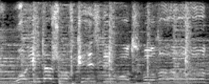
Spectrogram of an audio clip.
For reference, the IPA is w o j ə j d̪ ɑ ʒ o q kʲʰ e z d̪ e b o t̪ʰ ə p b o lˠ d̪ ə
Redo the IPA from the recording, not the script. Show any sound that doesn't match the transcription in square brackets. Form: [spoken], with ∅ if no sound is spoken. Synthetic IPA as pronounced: w o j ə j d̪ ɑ ʒ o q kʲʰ e z d̪ e [w] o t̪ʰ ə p b o lˠ d̪ ə

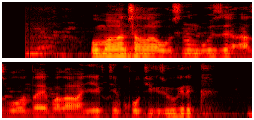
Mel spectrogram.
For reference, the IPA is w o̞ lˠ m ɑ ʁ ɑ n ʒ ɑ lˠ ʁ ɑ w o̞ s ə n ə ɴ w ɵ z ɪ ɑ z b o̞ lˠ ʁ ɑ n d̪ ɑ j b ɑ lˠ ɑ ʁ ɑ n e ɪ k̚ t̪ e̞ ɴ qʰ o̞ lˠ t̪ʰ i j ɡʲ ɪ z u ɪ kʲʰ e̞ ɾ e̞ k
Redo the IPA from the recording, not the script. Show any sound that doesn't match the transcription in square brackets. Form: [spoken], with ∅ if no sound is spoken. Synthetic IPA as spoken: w o̞ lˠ m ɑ ʁ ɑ n [ʃ] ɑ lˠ ʁ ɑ w o̞ s ə n ə ɴ w ɵ z ɪ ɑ z b o̞ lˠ ʁ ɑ n d̪ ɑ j b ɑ lˠ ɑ ʁ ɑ n e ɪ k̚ t̪ e̞ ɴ qʰ o̞ lˠ t̪ʰ i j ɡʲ ɪ z u ɪ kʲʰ e̞ ɾ e̞ k

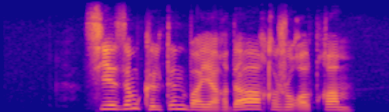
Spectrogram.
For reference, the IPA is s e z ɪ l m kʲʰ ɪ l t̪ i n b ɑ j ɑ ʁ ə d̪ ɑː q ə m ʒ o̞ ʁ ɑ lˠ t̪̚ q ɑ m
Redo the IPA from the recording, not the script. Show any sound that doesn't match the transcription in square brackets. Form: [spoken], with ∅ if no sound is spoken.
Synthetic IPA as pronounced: s e z ɪ [∅] m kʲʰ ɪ l t̪ [ɪ] n b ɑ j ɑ ʁ ə d̪ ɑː q ə [∅] ʒ o̞ ʁ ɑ lˠ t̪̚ q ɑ m

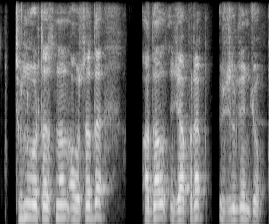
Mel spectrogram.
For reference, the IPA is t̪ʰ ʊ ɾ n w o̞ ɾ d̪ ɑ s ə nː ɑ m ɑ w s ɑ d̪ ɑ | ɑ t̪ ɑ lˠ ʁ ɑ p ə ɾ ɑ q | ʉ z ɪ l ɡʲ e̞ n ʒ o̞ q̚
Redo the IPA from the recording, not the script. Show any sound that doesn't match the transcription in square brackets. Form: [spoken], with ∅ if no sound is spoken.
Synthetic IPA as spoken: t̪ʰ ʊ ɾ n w o̞ ɾ [t̪] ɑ s ə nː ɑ [n] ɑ w s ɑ d̪ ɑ | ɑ [d̪] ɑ lˠ [ʒ] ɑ p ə ɾ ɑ q | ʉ z ɪ l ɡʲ e̞ n ʒ o̞ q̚

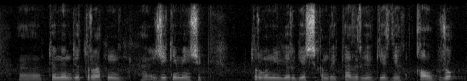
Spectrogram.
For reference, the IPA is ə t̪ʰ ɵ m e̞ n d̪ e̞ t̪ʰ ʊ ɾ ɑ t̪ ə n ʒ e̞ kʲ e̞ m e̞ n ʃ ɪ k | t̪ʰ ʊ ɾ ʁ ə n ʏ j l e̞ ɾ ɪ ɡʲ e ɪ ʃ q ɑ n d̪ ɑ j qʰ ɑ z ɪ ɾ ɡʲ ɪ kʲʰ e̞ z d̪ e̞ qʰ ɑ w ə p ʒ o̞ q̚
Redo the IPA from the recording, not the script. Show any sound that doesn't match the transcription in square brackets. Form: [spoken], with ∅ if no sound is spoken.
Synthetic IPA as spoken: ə t̪ʰ ɵ m e̞ n d̪ e̞ t̪ʰ ʊ ɾ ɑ t̪ ə n ʒ e̞ kʲ e̞ m e̞ n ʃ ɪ k | t̪ʰ ʊ ɾ ʁ ə n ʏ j l e̞ ɾ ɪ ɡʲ e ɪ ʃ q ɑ n d̪ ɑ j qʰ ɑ z ɪ ɾ ɡʲ ɪ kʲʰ e̞ z d̪ e̞ qʰ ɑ w ə p ʒ o̞ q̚

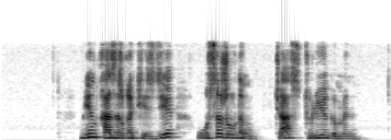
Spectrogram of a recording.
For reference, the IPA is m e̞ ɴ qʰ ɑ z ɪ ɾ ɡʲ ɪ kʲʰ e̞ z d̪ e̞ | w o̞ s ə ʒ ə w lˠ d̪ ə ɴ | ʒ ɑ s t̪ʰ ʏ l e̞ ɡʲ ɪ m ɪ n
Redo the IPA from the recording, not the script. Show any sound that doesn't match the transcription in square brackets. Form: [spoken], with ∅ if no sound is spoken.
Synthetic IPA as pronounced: m e̞ ɴ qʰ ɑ z ɪ ɾ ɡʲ ɪ kʲʰ e̞ z d̪ e̞ | w o̞ s ə ʒ ə [∅] lˠ d̪ ə ɴ | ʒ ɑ s t̪ʰ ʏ l e̞ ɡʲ ɪ m ɪ n

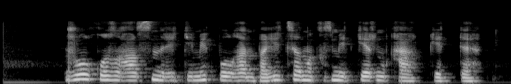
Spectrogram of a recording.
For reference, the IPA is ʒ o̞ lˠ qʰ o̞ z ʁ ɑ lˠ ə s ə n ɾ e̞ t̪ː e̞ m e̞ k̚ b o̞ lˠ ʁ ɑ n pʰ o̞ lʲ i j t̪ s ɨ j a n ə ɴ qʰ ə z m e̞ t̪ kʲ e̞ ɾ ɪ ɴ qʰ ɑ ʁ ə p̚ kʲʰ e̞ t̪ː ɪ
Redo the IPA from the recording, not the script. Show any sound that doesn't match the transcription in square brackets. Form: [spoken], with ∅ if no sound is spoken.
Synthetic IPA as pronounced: ʒ o̞ lˠ qʰ o̞ z ʁ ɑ lˠ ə s ə n ɾ e̞ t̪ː e̞ m e̞ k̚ b o̞ lˠ ʁ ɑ n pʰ o̞ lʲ i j t̪ s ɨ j a n ə ɴ qʰ ə z m e̞ t̪ kʲ e̞ ɾ ɪ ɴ qʰ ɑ ʁ ə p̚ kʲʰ e̞ t̪ː ɪ

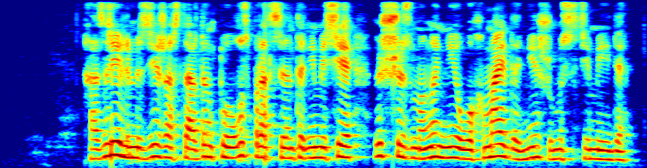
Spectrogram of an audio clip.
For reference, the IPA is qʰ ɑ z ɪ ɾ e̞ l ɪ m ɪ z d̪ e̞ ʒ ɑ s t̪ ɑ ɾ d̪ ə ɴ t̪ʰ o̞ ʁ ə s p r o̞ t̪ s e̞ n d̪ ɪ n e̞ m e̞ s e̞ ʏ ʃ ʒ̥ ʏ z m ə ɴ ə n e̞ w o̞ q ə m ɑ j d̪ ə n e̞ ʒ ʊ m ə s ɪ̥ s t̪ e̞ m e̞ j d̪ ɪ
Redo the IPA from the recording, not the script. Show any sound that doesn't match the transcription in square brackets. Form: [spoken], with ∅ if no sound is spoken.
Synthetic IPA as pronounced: qʰ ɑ z ɪ ɾ e̞ l ɪ m ɪ z d̪ e̞ ʒ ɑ s t̪ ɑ ɾ d̪ ə ɴ t̪ʰ o̞ ʁ ə [z] p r o̞ t̪ s e̞ n [t̪] ɪ n e̞ m e̞ s e̞ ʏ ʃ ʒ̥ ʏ z m ə ɴ ə n e̞ w o̞ q ə m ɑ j d̪ ə n e̞ ʒ ʊ m ə s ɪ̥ s t̪ e̞ m e̞ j d̪ ɪ

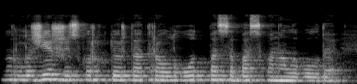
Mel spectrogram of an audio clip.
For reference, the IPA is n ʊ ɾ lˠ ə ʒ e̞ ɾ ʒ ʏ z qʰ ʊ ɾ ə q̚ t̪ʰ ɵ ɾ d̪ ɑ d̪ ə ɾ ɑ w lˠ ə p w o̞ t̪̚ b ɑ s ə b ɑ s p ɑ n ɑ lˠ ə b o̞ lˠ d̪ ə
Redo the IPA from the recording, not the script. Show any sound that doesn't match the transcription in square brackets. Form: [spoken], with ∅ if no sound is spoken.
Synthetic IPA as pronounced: n ʊ ɾ lˠ ə ʒ e̞ ɾ ʒ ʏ z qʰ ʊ ɾ ə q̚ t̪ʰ ɵ ɾ [t̪] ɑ [t̪] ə ɾ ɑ w lˠ ə [q] w o̞ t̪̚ b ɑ s ə b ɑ s p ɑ n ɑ lˠ ə b o̞ lˠ d̪ ə

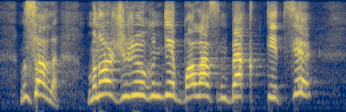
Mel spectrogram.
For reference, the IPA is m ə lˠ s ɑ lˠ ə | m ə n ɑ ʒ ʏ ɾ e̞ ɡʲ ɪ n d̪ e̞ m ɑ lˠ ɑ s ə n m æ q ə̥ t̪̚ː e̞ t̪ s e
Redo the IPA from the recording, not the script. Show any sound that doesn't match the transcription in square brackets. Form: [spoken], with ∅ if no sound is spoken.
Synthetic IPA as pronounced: m ə [∅] s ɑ lˠ ə | m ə n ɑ ʒ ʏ ɾ e̞ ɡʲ ɪ n d̪ e̞ [b] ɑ lˠ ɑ s ə n [b] æ q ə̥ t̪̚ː e̞ t̪ s e

